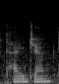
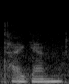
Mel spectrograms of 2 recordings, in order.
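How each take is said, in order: First: Taigem, second syllable like "jem"; soft-g pronunciation. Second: Taigam, second syllable "gam" with hard g; hard-g pronunciation. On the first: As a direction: say Taigem with a j sound. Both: Real, not acted. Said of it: "Is it Taigam or Taigem?".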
